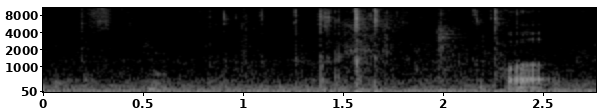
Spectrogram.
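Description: Quiet, irregular computer keyboard typing with scattered soft key clicks and a slightly louder burst near the end, over a low background hum, as code declaring a getString function for cs50.h is typed.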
